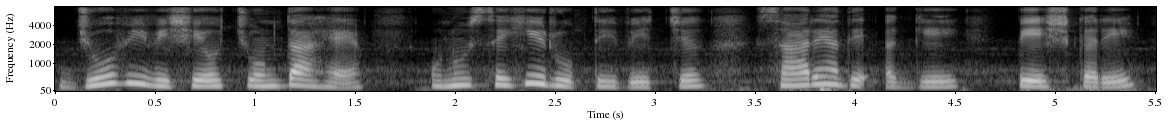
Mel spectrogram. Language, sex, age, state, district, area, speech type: Punjabi, female, 30-45, Punjab, Tarn Taran, urban, spontaneous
